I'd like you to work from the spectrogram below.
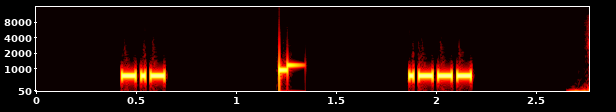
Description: Morse code, heard as a keyed tone, about 50 wpm, 700 Hz. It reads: K J
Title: Single Letters - Rapid-Fire 50wpm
